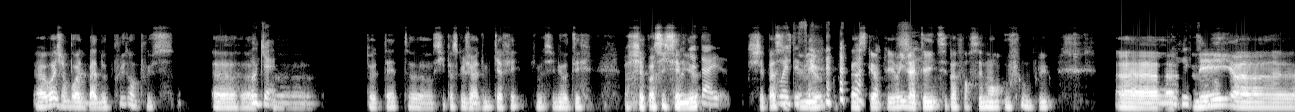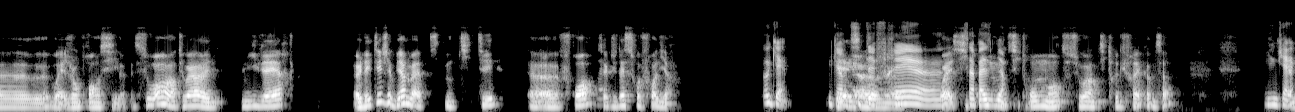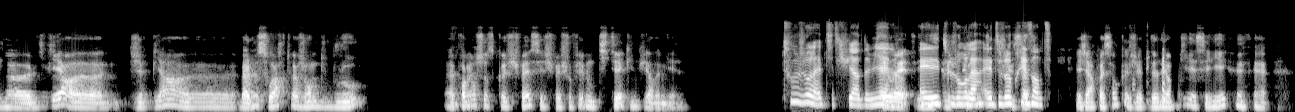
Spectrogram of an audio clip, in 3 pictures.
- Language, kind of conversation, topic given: French, podcast, Quelle est ta relation avec le café et l’énergie ?
- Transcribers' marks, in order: tapping; laugh; drawn out: "heu"; other background noise; throat clearing; laugh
